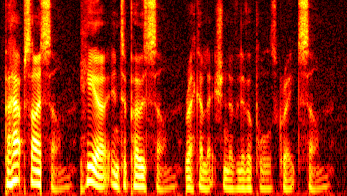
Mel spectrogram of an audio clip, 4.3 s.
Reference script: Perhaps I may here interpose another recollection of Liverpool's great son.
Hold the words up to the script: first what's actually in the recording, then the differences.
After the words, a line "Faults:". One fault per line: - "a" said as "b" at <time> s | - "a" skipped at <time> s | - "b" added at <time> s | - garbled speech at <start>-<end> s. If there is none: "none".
Perhaps I son here interpose son recollection of Liverpool's great son.
Faults:
- "may" said as "son" at 0.5 s
- "another" said as "son" at 1.8 s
